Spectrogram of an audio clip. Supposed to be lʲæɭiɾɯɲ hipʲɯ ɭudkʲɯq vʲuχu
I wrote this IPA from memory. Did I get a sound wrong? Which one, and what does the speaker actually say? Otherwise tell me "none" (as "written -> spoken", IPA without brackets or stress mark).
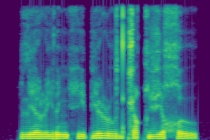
none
